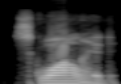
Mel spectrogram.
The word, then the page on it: squalid: American English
